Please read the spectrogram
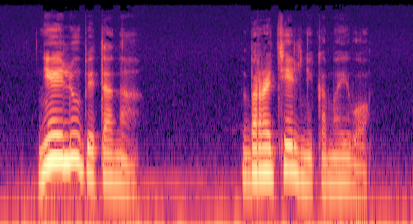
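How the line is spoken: Calm announcement. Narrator (Russian): спокойно объявил Павел

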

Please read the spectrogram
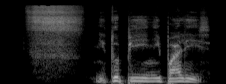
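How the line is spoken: Whisper close to ear. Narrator (Russian): раздался шепот Банши за ухом

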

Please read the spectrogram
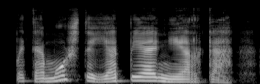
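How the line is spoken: Old woman's voice. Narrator (Russian): старушечьим голосом ответила она

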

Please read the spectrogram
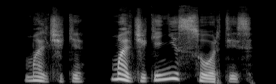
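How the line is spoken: Glum appeal. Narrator (Russian): уныло воззвала тайма

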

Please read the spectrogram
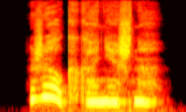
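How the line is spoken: Sighing. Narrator (Russian): вздохнула мать хозяина дома

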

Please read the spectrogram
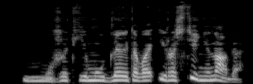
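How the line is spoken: Grumbling. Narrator (Russian): проворчал

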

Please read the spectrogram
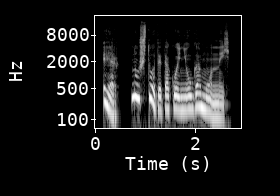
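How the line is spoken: Angry exclamation. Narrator (Russian): стражница сердито воскликнула

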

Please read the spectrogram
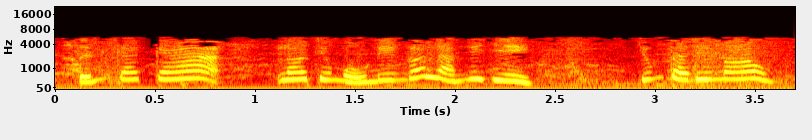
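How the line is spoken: Calling out. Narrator (Vietnamese): Hoàng Dung thấy đôi điêu đã đậu xuống hoa, kêu lên

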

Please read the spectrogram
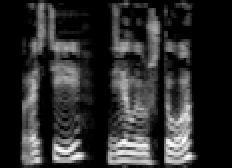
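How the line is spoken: Wry snort. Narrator (Russian): хмыкнул он

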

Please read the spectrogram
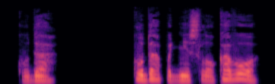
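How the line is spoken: Strained, near hysterical. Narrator (Russian): Белогуров чувствовал, вот-вот сорвется на сиплый, истерический крик, хотя и сдерживается изо всех сил

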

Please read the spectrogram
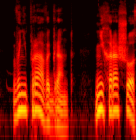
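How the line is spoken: Almost tender. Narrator (Russian): сказала она почти нежно

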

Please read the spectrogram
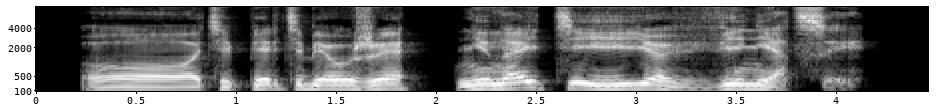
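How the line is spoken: Spiteful triumphant laughing speech. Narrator (Russian): злобно смеясь и торжествующе глядя на него, проговорила Карилла

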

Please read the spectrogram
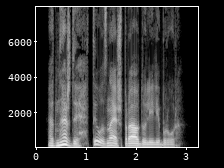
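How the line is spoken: Sighing. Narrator (Russian): вздохнул Вемонт

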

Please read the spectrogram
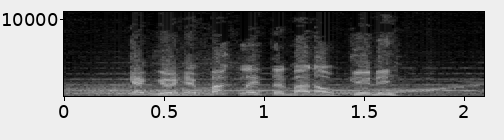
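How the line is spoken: Shout. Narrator (Vietnamese): quát lên

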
